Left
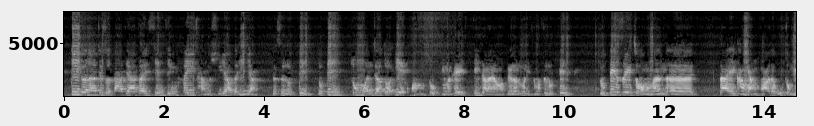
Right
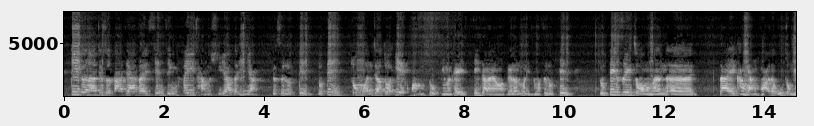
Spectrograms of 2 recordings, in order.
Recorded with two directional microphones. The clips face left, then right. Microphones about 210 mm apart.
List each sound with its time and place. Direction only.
0.1 s a woman's voice: 15° left (ahead or behind)
7.2 s a woman's voice: 35° right (ahead or behind)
